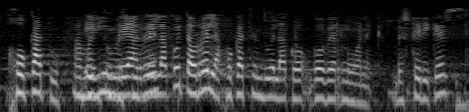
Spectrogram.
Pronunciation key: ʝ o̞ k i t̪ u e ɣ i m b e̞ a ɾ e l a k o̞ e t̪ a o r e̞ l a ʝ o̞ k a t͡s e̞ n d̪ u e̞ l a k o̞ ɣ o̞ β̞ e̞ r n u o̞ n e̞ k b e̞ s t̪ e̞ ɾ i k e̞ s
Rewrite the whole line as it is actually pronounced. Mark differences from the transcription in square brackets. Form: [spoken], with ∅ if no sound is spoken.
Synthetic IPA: ʝ o̞ k [a] t̪ u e ɣ i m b e̞ a ɾ e l a k o̞ e t̪ a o r e̞ l a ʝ o̞ k a t͡s e̞ n d̪ u e̞ l a k o̞ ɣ o̞ β̞ e̞ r n u o̞ n e̞ k b e̞ s t̪ e̞ ɾ i k e̞ s

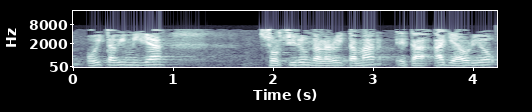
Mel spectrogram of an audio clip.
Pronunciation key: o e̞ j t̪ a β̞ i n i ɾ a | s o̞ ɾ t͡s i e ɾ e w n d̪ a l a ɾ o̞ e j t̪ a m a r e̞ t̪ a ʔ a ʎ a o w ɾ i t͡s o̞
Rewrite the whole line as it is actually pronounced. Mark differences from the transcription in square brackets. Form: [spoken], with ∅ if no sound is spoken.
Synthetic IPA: o e̞ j t̪ a β̞ i [m] i [ʎ] a | s o̞ ɾ t͡s i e ɾ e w n d̪ a l a ɾ o̞ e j t̪ a m a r e̞ t̪ a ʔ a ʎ a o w ɾ i [∅] o̞

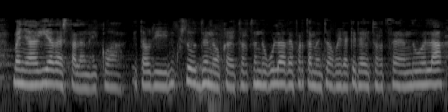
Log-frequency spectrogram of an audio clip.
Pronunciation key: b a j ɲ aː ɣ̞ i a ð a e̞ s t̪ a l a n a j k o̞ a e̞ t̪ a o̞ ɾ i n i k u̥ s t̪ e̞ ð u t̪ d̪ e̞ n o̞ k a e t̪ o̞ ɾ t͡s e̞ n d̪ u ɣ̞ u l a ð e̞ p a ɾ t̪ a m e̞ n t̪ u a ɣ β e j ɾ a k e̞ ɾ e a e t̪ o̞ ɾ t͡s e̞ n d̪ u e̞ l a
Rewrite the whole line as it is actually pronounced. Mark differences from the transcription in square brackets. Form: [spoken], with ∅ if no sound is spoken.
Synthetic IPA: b a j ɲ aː ɣ̞ i a ð a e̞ s t̪ a l a n a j k o̞ a e̞ t̪ a o̞ ɾ i n i k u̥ s t̪ e̞ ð u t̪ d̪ e̞ n o̞ k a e t̪ o̞ ɾ t͡s e̞ n d̪ u ɣ̞ u l a ð e̞ p a ɾ t̪ a m e̞ n t̪ u a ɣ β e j ɾ a k e̞ ɾ e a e t̪ o̞ ɾ t͡s e̞ n d̪ u e̞ l a

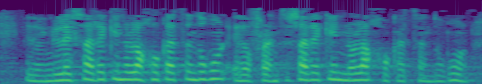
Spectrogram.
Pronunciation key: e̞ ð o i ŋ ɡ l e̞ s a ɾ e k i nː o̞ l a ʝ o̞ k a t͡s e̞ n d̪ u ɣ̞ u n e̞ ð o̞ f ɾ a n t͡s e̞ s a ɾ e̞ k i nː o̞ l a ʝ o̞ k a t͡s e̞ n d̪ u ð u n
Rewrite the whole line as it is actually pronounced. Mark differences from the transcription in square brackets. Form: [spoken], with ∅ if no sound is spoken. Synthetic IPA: e̞ ð o i ŋ ɡ l e̞ s a ɾ e k i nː o̞ l a ʝ o̞ k a t͡s e̞ n d̪ u ɣ̞ u n e̞ ð o̞ f ɾ a n t͡s e̞ s a ɾ e̞ k i nː o̞ l a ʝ o̞ k a t͡s e̞ n d̪ u [ɣ] u n

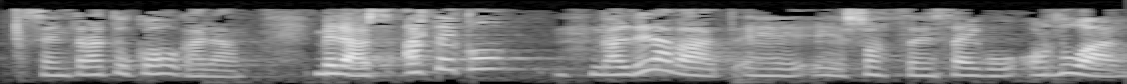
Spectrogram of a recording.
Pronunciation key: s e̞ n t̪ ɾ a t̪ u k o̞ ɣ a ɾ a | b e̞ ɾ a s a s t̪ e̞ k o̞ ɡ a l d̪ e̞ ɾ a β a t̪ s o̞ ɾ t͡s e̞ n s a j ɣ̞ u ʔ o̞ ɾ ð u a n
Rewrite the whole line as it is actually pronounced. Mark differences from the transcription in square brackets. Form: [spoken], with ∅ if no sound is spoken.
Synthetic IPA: s e̞ n t̪ ɾ a t̪ u k o̞ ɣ a ɾ a | b e̞ ɾ a s a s t̪ e̞ k o̞ ɡ a l d̪ e̞ ɾ a β a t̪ s o̞ ɾ t͡s e̞ n s a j ɣ̞ u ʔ o̞ ɾ ð u a n

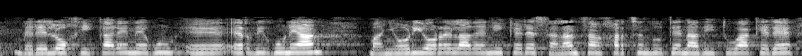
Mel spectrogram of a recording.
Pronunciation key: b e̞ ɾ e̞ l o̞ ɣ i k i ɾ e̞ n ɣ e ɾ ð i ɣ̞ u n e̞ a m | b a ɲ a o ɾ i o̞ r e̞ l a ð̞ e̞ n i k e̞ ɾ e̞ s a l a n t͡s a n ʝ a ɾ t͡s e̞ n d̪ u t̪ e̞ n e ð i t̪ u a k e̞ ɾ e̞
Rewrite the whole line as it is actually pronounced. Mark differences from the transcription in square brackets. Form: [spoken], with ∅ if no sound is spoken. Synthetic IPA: b e̞ ɾ e̞ l o̞ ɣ i k [a] ɾ e̞ n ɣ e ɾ ð i ɣ̞ u n e̞ a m | b a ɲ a o ɾ i o̞ r e̞ l a ð̞ e̞ n i k e̞ ɾ e̞ s a l a n t͡s a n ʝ a ɾ t͡s e̞ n d̪ u t̪ e̞ n [a] ð i t̪ u a k e̞ ɾ e̞

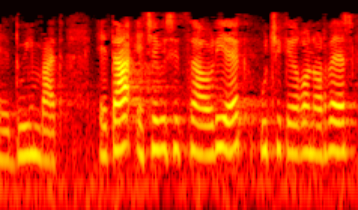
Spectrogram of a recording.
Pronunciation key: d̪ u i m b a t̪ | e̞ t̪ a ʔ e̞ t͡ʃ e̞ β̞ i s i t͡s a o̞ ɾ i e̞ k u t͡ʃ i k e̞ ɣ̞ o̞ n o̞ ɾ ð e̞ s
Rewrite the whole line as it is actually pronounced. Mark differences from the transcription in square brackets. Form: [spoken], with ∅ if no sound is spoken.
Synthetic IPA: d̪ u i m b a t̪ | e̞ t̪ a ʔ e̞ t͡ʃ e̞ β̞ i s i t͡s a o̞ ɾ i e̞ k u t͡ʃ i k e̞ ɣ̞ o̞ n o̞ ɾ ð e̞ s

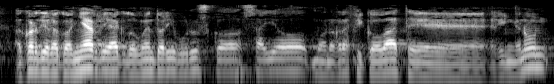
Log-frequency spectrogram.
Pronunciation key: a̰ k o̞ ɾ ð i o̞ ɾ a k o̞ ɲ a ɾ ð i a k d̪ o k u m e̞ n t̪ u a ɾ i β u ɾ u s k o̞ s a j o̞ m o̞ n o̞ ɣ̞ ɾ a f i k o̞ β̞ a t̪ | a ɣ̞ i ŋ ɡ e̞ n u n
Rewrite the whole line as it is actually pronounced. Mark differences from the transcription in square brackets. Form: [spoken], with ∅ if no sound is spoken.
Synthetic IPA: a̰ k o̞ ɾ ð i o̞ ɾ a k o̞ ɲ a ɾ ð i a k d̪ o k u m e̞ n t̪ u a ɾ i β u ɾ u s k o̞ s a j o̞ m o̞ n o̞ ɣ̞ ɾ a f i k o̞ β̞ a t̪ | [e] ɣ̞ i ŋ ɡ e̞ n u n

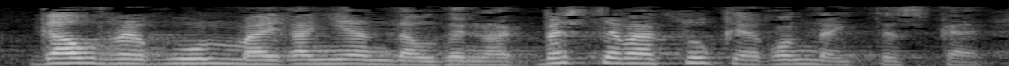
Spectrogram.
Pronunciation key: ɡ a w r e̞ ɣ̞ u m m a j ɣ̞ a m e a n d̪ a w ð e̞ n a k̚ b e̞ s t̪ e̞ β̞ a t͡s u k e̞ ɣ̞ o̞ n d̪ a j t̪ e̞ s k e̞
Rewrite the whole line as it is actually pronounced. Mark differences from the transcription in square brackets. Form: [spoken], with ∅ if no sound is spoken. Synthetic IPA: ɡ a w r e̞ ɣ̞ u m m a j ɣ̞ a [ɲ] e a n d̪ a w ð e̞ n a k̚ b e̞ s t̪ e̞ β̞ a t͡s u k e̞ ɣ̞ o̞ n d̪ a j t̪ e̞ s k e̞

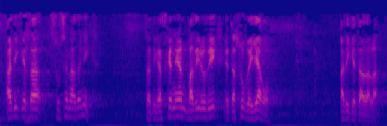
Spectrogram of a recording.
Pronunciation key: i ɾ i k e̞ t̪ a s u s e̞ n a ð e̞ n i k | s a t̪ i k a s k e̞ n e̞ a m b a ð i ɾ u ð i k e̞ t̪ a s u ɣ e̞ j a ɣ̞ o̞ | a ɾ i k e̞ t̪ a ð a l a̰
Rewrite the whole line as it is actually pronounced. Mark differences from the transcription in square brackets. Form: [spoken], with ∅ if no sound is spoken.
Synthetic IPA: [a] ɾ i k e̞ t̪ a s u s e̞ n a ð e̞ n i k | s a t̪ i k a s k e̞ n e̞ a m b a ð i ɾ u ð i k e̞ t̪ a s u ɣ e̞ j a ɣ̞ o̞ | a ɾ i k e̞ t̪ a ð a l a̰

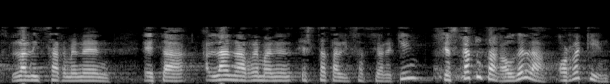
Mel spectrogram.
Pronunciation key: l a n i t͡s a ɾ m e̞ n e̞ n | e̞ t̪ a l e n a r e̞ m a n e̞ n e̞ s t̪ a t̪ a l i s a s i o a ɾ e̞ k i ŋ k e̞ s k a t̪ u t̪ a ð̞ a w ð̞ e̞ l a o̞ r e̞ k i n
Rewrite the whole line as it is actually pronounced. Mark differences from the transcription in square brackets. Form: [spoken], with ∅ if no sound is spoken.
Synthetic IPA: l a n i t͡s a ɾ m e̞ n e̞ n | e̞ t̪ a l [a] n a r e̞ m a n e̞ n e̞ s t̪ a t̪ a l i s a s i o a ɾ e̞ k i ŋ k e̞ s k a t̪ u t̪ a [ɣ̞] a w ð̞ e̞ l a o̞ r e̞ k i n

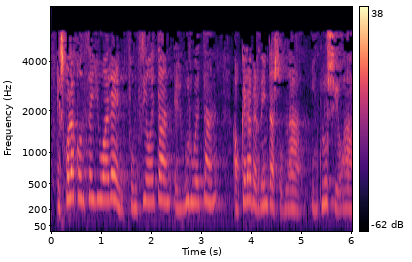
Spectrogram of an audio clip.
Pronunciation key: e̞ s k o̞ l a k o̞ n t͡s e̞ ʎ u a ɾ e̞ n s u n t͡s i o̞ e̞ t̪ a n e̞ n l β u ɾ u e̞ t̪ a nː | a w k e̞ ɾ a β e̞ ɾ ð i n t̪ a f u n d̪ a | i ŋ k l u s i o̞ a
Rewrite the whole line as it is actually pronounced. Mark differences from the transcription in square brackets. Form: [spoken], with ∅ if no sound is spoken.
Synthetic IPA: e̞ s k o̞ l a k o̞ n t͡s e̞ ʎ u a ɾ e̞ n [f] u n t͡s i o̞ e̞ t̪ a n e̞ [∅] l β u ɾ u e̞ t̪ a [n] | a w k e̞ ɾ a β e̞ ɾ ð i n t̪ a [s] u n d̪ a | i ŋ k l u s i o̞ a

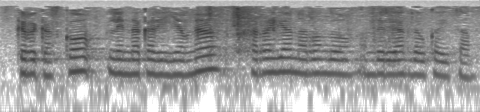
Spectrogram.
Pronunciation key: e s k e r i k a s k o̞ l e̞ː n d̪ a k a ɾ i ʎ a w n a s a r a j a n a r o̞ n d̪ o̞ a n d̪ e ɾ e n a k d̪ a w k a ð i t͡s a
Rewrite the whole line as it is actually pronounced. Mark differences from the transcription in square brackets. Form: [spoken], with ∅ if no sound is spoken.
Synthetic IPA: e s k e r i k a s k o̞ l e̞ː n d̪ a k a ɾ i ʎ a w n a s a r a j a n a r o̞ n d̪ o̞ a n d̪ e ɾ e [∅] a k d̪ a w k a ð i t͡s a

